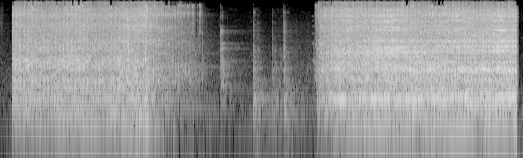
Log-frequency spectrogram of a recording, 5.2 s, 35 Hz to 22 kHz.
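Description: Socket ratchet snugging an air spring bracket bolt on a 2022 Ford F-series truck: dense, loud ratcheting clicks run for about two seconds, pause for a few brief clicks, then resume strongly.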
